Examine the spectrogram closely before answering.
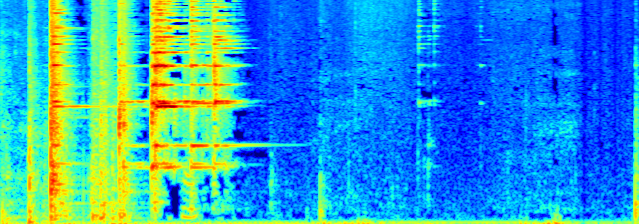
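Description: Welded steel angle iron clanking and ringing as it is turned over: a quick run of metal knocks in the first couple of seconds, the last few ringing on briefly.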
